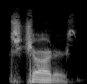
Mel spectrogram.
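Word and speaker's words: Chartres: talking to you 514 Chargers Street charters charter it's spelled CH a RT r yes it's Charter Louisiana charter street the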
